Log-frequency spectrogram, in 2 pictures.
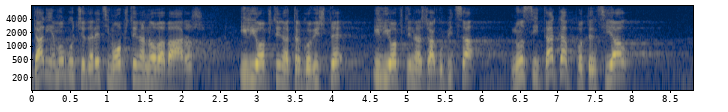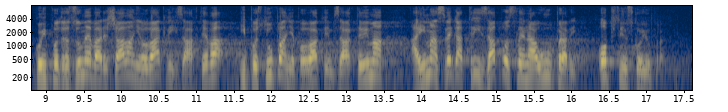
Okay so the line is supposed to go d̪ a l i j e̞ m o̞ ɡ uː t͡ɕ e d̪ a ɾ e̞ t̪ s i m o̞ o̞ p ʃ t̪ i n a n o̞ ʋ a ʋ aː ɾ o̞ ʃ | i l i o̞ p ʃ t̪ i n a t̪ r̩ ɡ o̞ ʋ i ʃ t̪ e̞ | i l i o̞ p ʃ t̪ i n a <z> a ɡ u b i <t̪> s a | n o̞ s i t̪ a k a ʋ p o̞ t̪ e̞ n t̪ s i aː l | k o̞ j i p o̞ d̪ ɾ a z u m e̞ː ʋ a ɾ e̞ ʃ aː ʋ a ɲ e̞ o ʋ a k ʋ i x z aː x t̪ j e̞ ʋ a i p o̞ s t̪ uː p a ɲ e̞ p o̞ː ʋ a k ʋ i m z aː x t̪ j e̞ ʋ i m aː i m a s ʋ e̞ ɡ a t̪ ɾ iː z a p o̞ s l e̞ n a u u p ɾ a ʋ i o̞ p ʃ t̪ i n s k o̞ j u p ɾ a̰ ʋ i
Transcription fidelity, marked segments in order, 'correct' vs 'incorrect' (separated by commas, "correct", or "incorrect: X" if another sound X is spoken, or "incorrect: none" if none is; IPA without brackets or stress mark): incorrect: ʒ, correct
